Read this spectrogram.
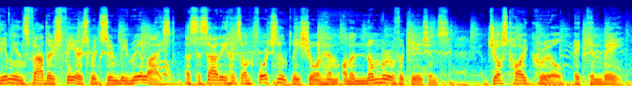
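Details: Adult male narrator; normal speech.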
